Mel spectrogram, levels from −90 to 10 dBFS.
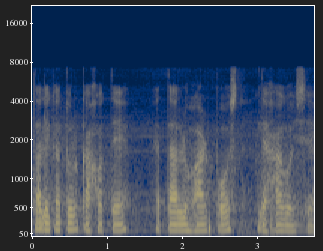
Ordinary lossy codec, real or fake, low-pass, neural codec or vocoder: none; real; 7.2 kHz; none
